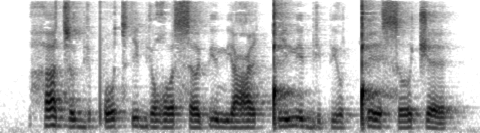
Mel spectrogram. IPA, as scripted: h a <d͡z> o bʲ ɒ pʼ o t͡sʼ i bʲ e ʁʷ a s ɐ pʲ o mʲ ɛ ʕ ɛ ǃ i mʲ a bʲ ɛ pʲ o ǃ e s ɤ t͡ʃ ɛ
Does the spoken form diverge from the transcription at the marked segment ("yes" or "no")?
no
